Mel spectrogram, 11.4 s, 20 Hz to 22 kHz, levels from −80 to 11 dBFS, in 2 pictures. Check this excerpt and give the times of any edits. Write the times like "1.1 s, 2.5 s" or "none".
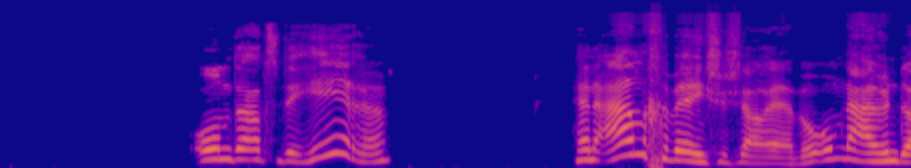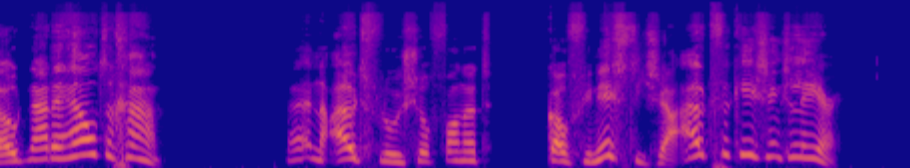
none

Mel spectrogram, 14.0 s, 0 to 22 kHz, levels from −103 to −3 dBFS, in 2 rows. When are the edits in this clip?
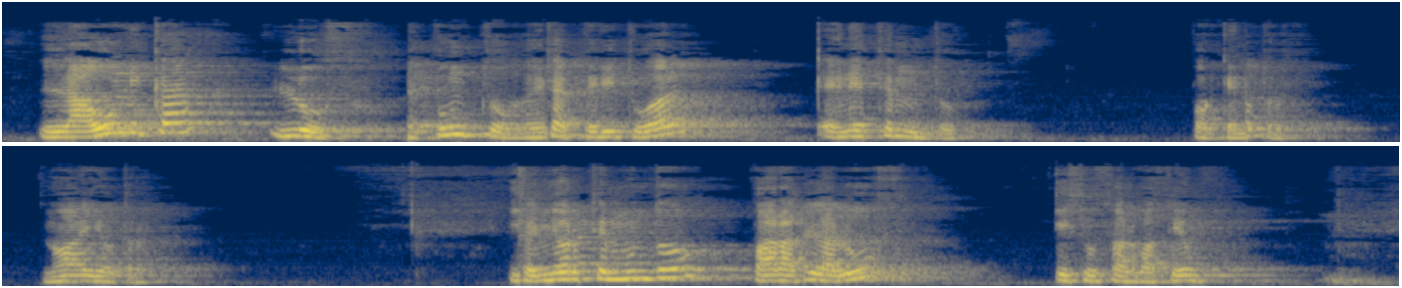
2.0 s, 2.7 s, 4.1 s, 6.2 s, 9.6 s, 9.9 s, 11.0 s

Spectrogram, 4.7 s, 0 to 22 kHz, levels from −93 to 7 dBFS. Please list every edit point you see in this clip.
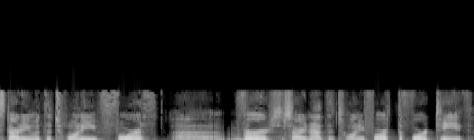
1.7 s, 2.8 s

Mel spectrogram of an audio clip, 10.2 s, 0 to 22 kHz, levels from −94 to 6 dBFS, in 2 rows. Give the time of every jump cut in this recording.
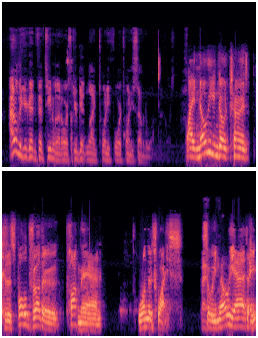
1.1 s, 1.4 s, 3.7 s, 4.5 s, 4.9 s, 6.6 s, 8.1 s

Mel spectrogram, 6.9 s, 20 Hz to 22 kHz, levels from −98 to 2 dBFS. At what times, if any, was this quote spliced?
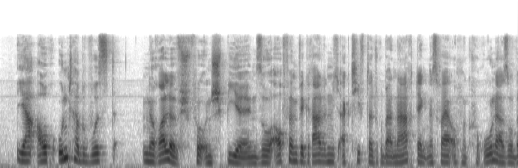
none

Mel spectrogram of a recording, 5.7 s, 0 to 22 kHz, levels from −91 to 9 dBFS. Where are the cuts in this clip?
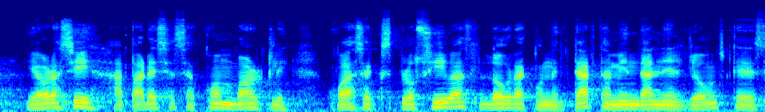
none

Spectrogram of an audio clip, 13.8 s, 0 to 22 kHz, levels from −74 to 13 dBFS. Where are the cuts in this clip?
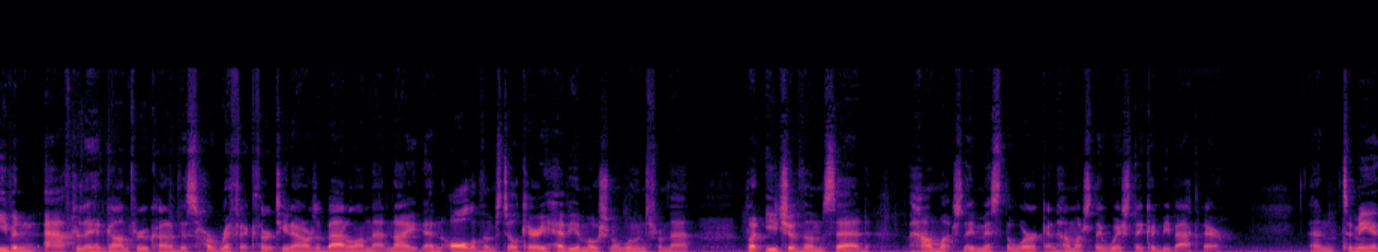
9.1 s

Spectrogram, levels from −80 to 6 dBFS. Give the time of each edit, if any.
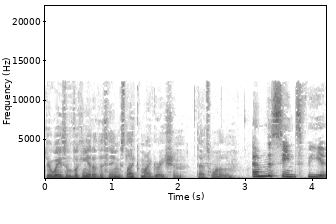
3.3 s

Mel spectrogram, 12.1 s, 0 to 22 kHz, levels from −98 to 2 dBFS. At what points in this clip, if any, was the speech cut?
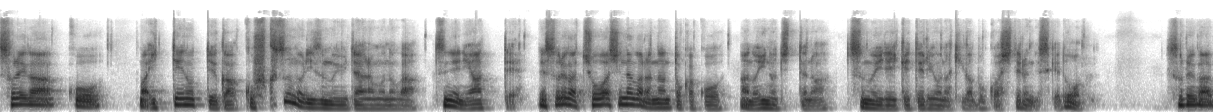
4.3 s, 5.3 s, 7.3 s, 8.4 s

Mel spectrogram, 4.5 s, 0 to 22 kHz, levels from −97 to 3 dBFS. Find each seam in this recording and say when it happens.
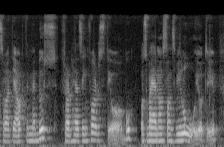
1.2 s, 2.7 s

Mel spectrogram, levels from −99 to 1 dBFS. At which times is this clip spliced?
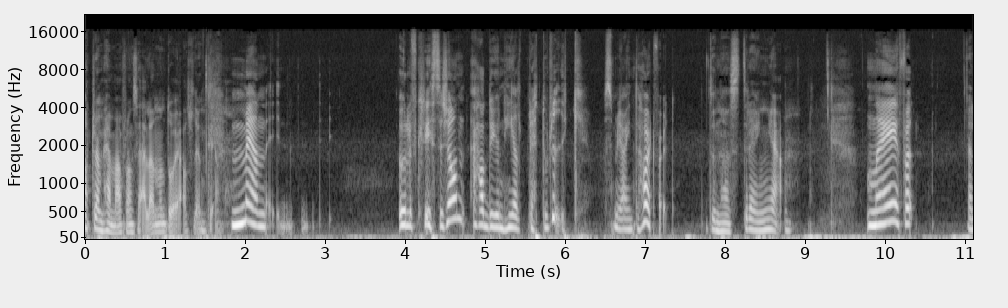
5.5 s

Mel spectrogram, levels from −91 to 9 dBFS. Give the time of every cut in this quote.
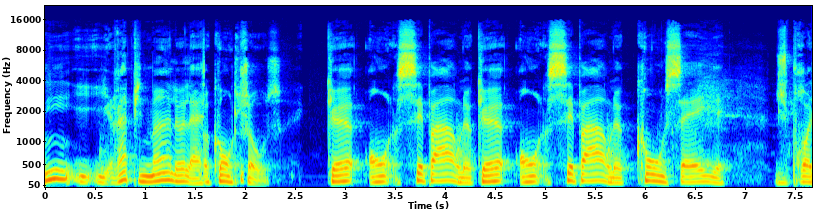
1.6 s, 1.9 s, 4.3 s

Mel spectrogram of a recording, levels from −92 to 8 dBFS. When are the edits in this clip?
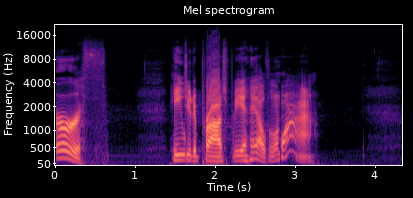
1.6 s, 2.2 s, 2.8 s

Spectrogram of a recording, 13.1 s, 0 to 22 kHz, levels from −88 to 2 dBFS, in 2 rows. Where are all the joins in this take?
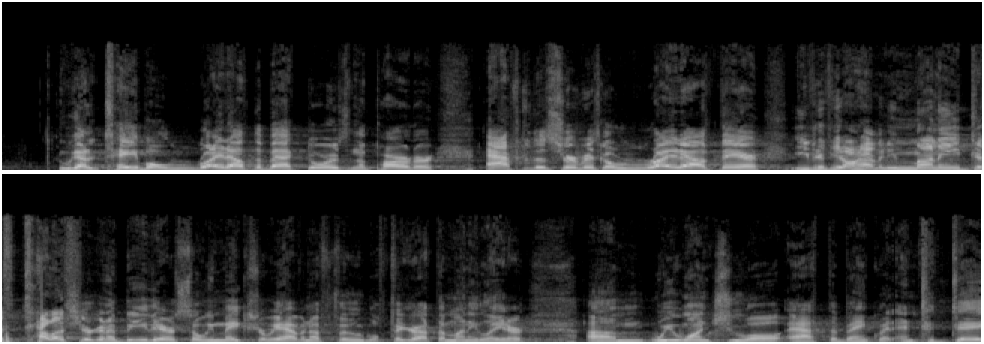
4.0 s

